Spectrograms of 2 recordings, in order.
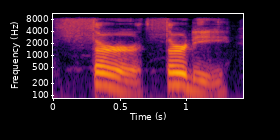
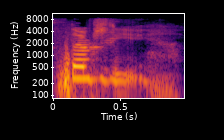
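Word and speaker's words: thirty: end of the word is going to be pronounced like a D. 30. 37. Try that. 30.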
